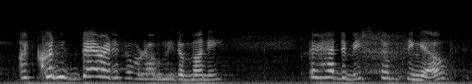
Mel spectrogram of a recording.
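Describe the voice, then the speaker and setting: A woman's high voice with lively intonation, at a moderate pace, amid noticeable background noise. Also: long, frequent pauses. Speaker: actress. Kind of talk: 1950s TV drama dialogue. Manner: emotional, pleading.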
